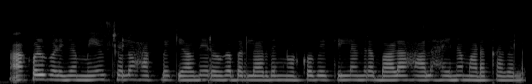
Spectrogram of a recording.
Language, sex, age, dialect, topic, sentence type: Kannada, female, 18-24, Northeastern, agriculture, statement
